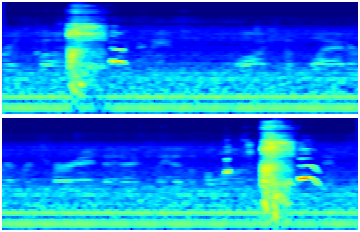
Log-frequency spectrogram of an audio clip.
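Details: Two powerful sneezes from two separate fits joined together, about four seconds apart, each sharp and forceful with a brief voiced end, over steady engine hum.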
